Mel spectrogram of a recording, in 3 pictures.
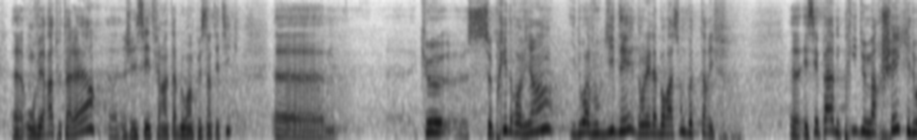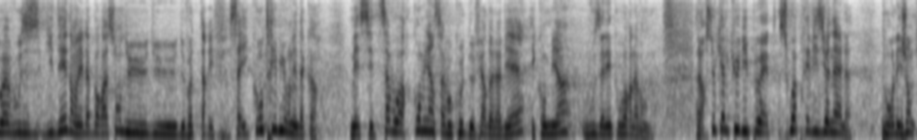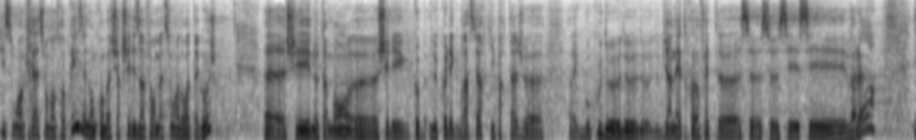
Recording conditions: busy venue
